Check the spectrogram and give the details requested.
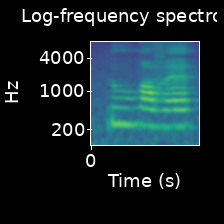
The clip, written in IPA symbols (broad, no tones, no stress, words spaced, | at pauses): ɾuwɑvæ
